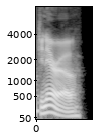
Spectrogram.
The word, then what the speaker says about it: Janeiro: Janeiro. I realize that I say that wrong.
